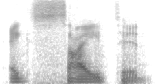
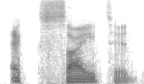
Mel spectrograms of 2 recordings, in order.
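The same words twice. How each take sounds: The two takes are said the same way.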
